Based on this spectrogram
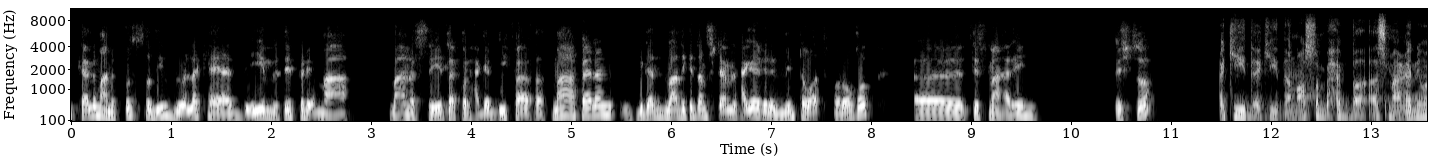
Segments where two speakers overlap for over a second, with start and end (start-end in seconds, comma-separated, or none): none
